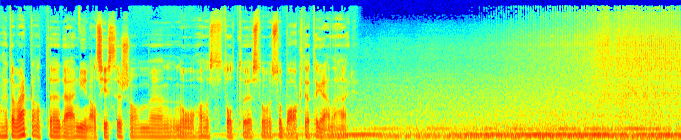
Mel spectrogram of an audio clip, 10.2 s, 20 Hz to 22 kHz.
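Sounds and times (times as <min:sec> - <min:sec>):
speech: 0:00.0 - 0:05.4
car engine idling: 0:02.5 - 0:10.2.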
